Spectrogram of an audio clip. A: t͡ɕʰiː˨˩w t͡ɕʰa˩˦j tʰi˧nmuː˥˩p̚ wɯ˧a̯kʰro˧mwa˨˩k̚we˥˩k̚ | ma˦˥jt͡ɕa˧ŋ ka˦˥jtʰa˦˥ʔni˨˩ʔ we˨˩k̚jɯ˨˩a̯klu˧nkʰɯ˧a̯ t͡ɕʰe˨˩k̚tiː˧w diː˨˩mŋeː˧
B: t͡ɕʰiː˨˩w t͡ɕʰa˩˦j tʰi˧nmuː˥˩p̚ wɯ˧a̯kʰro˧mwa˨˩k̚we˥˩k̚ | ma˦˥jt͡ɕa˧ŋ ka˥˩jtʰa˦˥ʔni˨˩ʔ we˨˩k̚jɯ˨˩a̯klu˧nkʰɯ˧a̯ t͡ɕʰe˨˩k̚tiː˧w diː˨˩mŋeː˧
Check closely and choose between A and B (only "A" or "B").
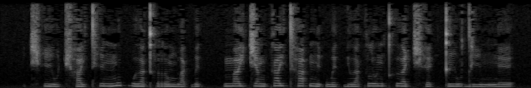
B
